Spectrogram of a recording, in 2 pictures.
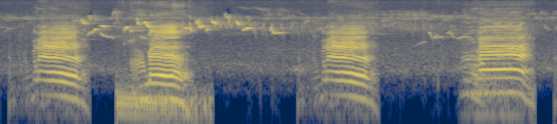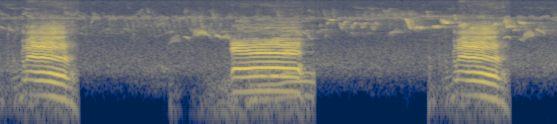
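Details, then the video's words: Dozens of cows in the morning, returning from the field to the pen, give long harmonic moos, some drawn out and rising, about seven in sixteen seconds, separated by short pauses; a steady insect hum and faint bird chirps underneath. "Sound Dozens of Moo Cows in the Morning, Returning from the Field to the Pen, the Sound of Cows"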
